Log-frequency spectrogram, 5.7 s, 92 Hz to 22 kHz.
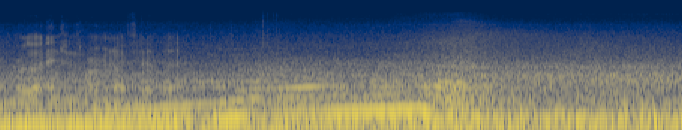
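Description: A 500 hp BMW 435i engine on the move, revving steadily as its pitch climbs through the gears; the drone is loud and close, with some talking over it and no burble on the overrun.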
